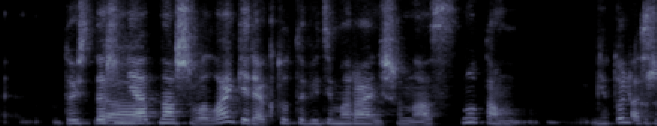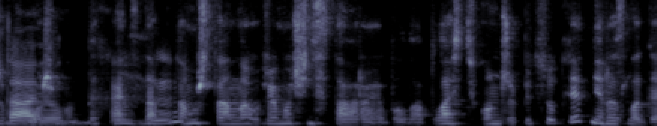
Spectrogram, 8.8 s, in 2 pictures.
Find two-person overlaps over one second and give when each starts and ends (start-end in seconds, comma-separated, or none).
4.2-5.6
